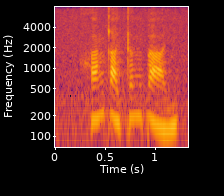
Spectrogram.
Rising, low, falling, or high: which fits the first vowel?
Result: rising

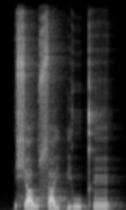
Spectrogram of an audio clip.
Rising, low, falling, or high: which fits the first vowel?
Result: falling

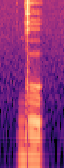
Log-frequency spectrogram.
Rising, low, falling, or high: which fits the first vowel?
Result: low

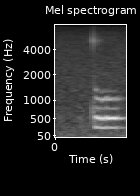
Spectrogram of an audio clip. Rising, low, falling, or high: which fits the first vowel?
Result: high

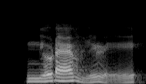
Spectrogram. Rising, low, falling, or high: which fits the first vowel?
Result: rising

